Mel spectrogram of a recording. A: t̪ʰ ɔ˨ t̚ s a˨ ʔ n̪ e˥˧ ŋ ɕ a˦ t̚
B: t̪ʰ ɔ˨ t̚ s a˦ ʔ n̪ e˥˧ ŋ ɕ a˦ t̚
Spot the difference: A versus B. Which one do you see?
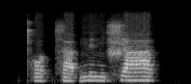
A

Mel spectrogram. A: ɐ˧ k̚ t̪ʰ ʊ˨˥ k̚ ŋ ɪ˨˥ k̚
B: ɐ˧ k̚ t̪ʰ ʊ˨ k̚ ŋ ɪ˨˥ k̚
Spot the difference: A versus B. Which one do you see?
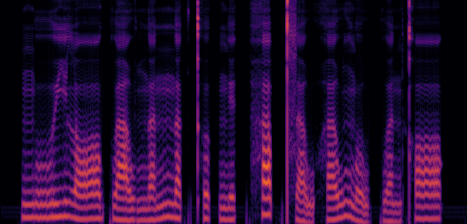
B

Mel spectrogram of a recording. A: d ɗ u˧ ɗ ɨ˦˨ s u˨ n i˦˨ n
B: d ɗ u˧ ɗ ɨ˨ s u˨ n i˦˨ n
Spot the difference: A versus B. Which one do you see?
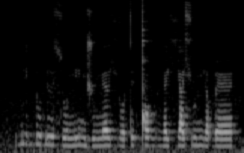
A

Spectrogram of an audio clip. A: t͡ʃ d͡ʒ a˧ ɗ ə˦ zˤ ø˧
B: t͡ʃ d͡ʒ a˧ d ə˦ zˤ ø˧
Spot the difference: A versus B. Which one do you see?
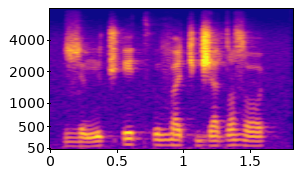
B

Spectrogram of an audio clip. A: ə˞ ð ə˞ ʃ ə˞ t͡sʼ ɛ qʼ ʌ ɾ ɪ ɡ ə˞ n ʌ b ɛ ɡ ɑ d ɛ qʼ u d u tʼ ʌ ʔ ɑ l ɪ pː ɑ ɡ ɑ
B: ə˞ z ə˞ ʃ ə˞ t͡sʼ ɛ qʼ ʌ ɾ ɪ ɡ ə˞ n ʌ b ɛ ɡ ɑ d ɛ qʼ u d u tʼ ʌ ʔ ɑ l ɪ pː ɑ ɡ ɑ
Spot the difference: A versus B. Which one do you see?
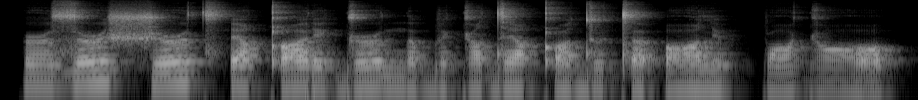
B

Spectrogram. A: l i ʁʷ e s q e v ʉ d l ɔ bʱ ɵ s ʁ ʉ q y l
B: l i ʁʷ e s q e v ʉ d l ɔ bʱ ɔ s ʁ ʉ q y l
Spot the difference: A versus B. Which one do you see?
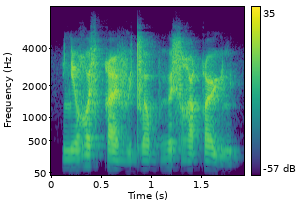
A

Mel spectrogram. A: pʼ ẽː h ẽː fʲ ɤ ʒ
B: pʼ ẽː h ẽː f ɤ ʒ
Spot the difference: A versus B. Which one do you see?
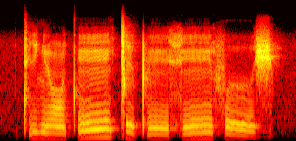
B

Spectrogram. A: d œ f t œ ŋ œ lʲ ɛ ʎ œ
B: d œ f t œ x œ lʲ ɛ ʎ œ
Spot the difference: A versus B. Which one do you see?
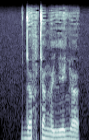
A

